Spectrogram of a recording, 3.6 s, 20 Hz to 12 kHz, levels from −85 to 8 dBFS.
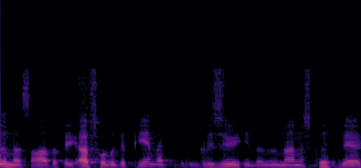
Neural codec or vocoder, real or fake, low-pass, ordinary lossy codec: codec, 16 kHz, 0.5 kbps, X-Codec, HuBERT features, trained on balanced general audio; fake; 7.2 kHz; AAC, 48 kbps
